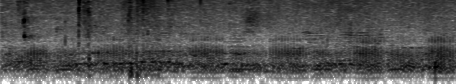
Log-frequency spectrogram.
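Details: Even, unbroken purring from a kitten, a low vibrating drone with faint light clicks scattered over it.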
